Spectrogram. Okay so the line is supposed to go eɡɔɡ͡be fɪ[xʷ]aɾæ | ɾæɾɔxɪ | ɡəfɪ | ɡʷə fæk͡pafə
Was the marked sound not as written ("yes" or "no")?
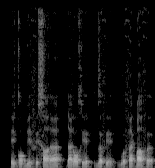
yes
